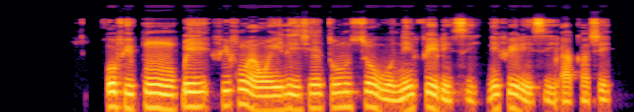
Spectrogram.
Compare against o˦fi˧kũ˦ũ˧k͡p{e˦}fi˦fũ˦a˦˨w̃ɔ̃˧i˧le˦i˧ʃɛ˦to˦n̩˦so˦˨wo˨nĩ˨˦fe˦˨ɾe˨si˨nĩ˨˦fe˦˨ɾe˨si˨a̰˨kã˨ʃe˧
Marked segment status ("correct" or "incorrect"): correct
